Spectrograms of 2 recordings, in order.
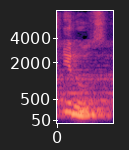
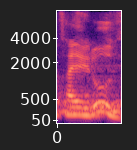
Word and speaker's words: ফাইরুজ: তার নাম সাহাবী ফাইরুজ বাংলায় বলে ফিরুজ কিন্তু মূল উচ্চারণ হলো ফাইরুজ সাহাবী ফাইরুজ রাদিয়াল্লাহু তা'আলা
